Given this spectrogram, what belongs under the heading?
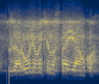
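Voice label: Speech Sound Russian Common air traffic control Messages; ATC; taxi to parking area; DCS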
